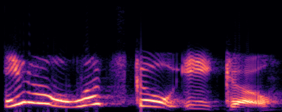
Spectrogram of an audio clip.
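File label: request eco, professional female; vo; Counter Strike Model Pack; CS:GO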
